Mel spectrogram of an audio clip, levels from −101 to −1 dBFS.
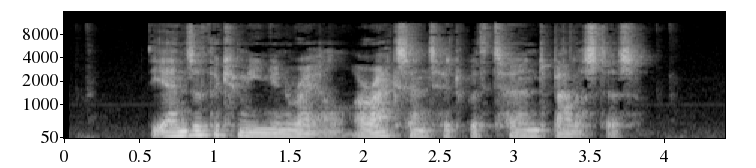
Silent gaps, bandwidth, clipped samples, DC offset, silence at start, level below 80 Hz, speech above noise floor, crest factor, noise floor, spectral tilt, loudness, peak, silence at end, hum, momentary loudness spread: none; 11.5 kHz; under 0.1%; under 0.1%; 0.55 s; -44 dBFS; 39 dB; 20 dB; -63 dBFS; -4.5 dB/octave; -25 LUFS; -6 dBFS; 0.55 s; none; 8 LU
